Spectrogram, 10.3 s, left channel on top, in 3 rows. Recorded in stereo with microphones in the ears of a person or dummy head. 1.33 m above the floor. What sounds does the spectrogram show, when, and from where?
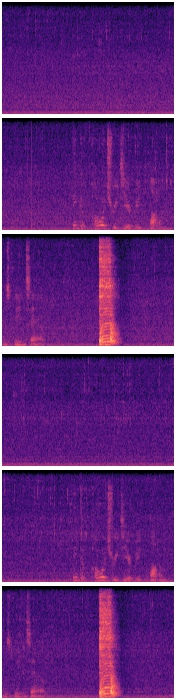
4.8 s a man speaking: 75° left (ahead or behind), 1.8 m
6.3 s a man speaking: 65° left (ahead or behind), 1.8 m
8.8 s a drill: 40° left (ahead or behind), 2.0 m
